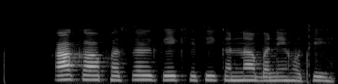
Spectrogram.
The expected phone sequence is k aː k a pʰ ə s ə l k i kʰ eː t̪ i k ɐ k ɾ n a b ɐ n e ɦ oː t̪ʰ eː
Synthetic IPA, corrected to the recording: k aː k a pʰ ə s ə l k e kʰ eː t̪ i k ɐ ɾ n a b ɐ n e ɦ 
